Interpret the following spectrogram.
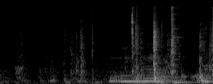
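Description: A few sharp clicks of an RV interior door's latch and handle as the door is worked open, in a small room, about a second and a half in.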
